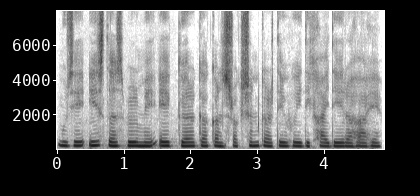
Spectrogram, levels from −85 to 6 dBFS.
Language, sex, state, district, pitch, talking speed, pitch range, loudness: Hindi, female, Arunachal Pradesh, Papum Pare, 205 Hz, 170 wpm, 195-215 Hz, -13 LUFS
